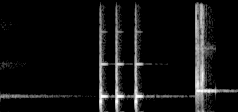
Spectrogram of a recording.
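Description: Short electronic beeps click through a game menu.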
